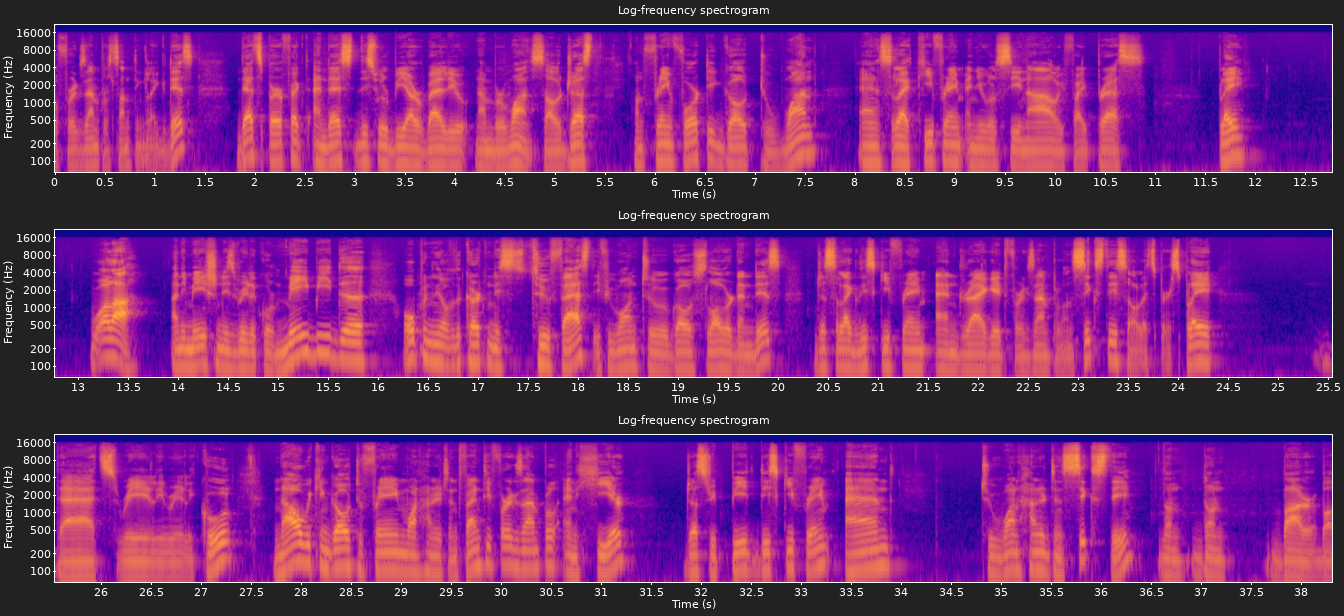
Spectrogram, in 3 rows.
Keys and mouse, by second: 1.4 Tab, 6.7-7.7 drag, 8.2 click, 10.1 click, 11.8 click, 17.2 click, 20.3 click, 21.0-22.6 drag, 23.4 click, 27.4-30.2 drag, 32.1 click, 33.6-36.5 drag.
